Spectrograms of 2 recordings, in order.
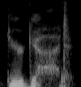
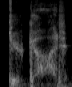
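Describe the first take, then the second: First: A quiet groan of dismay at the pick; low dismayed murmur. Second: Breathless, voiceless whisper; a real whispered cry of despair. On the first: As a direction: drop low and soft in despair. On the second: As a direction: whisper it like a near sob. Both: Real, not acted. Dismay at a bad draft pick.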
